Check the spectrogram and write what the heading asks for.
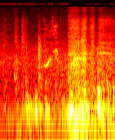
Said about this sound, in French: le, premier bruit qu'on entend, c'est une porte qui grince.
